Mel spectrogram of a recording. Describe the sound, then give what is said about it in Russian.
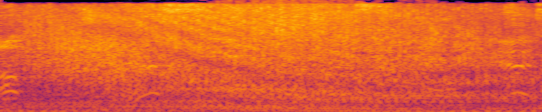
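A training aircraft performing aerobatics overhead: a loud, continuous propeller-engine roar that fills the whole stretch with a dense, rough drone. “В небе учебный самолет выполняет фигуру высшего пилотажа.”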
